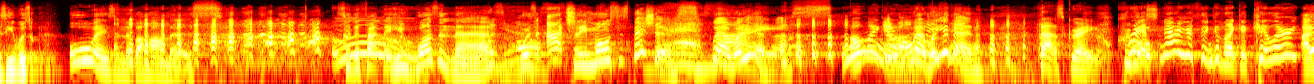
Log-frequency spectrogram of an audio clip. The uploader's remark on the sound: We then hear from a member of the audience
